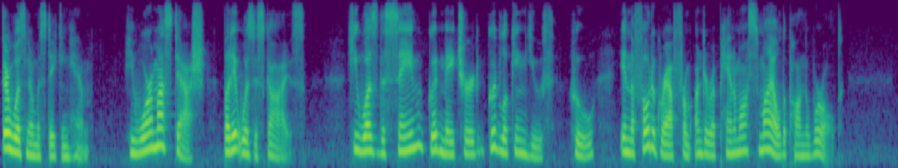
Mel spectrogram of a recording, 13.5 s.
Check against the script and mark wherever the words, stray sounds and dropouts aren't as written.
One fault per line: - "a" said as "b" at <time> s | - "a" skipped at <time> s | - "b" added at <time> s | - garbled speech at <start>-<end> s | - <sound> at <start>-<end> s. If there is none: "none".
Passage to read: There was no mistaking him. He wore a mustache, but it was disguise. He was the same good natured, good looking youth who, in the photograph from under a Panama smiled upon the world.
none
